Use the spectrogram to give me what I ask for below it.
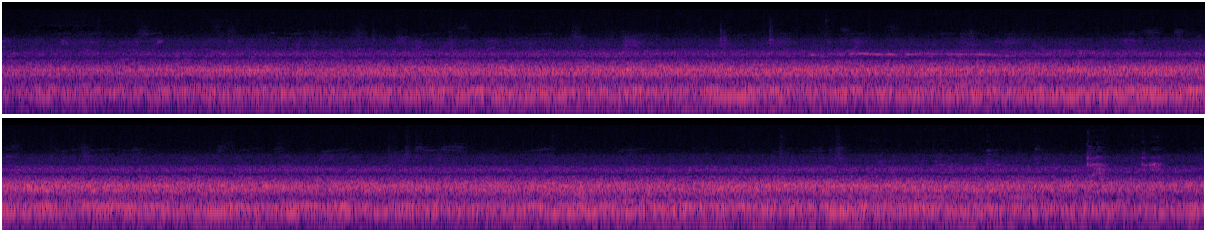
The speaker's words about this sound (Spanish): una reserva natural de la Ría de Vigo que se encuentra rodeada por dos autopistas, dos líneas de tren, las rutas aéreas pasan por encima y lo que podemos escuchar en este espacio natural es una densa masa de ruido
